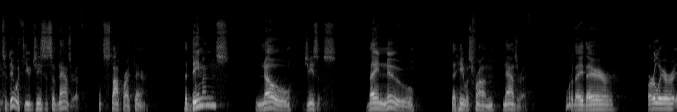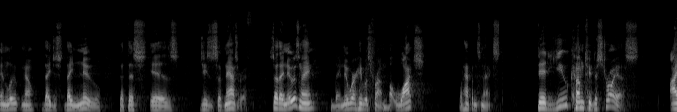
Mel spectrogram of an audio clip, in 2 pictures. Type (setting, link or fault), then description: setting, large echoing room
